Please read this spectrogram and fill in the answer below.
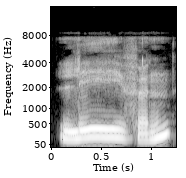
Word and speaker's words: leven: On fait aussi attention pour leven que le son est long dans la première syllabe, leven, et je dois donc garder un son long après.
